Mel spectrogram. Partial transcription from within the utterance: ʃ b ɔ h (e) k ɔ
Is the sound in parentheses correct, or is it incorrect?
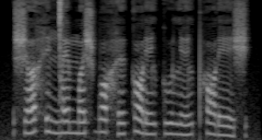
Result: incorrect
